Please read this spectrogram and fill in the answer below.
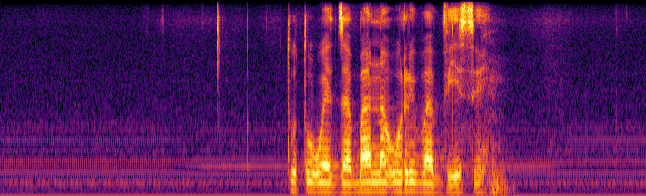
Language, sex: Venda, male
